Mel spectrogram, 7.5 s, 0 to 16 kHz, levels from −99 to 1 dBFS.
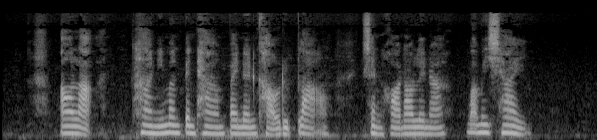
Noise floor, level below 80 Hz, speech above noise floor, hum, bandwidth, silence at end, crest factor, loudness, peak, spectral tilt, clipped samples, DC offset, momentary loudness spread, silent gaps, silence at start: -71 dBFS; -64 dBFS; 39 dB; none; 11.5 kHz; 0.85 s; 16 dB; -33 LUFS; -16 dBFS; -5 dB/octave; under 0.1%; under 0.1%; 12 LU; none; 0.45 s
